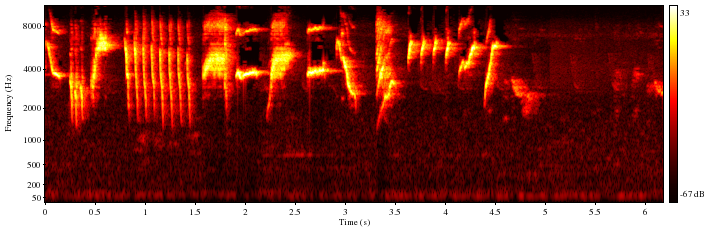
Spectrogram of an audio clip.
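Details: Long-tailed shrike singing energetically for a caged-bird tutor recording: a quick series of clicking trill strokes, then whistled and buzzy phrases with short slurs and chirps, fading to soft, scattered notes at the end.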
